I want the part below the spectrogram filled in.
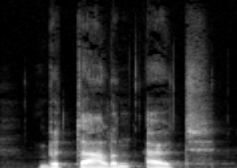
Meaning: inflection of uitbetalen: 1. plural present indicative 2. plural present subjunctive
- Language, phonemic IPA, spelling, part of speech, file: Dutch, /bəˈtalə(n) ˈœyt/, betalen uit, verb, Nl-betalen uit.ogg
